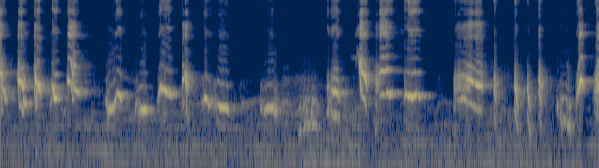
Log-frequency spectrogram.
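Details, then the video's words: A pied butcherbird kept as a pet for about two years, from Papua, Indonesia, pours out varied melodious notes, falling whistles and harsh clicks in quick succession, with brief pauses between phrases. "JAGAL PAPUA GACOR"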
